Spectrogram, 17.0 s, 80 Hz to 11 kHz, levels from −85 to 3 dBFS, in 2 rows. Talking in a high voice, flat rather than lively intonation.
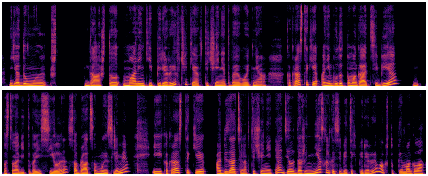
No: high, 195 Hz; average, 3.7 semitones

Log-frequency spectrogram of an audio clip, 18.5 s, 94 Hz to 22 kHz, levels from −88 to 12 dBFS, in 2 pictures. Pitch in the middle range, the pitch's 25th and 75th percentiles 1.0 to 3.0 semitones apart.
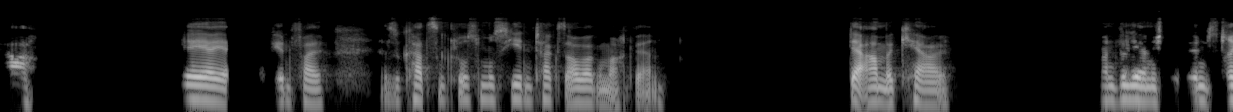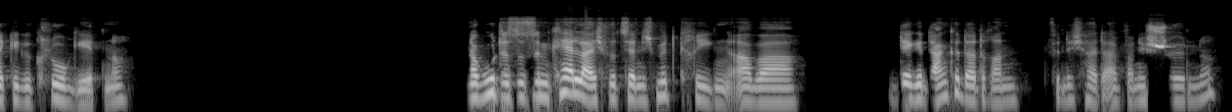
Yes: medium, 170 Hz; average, 2.7 semitones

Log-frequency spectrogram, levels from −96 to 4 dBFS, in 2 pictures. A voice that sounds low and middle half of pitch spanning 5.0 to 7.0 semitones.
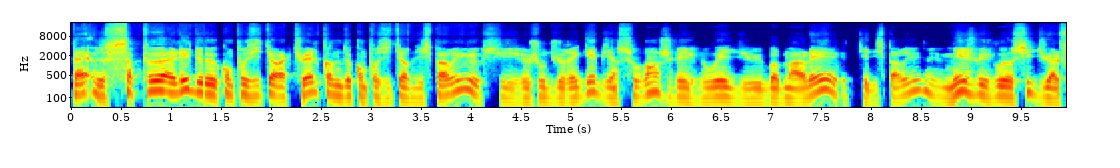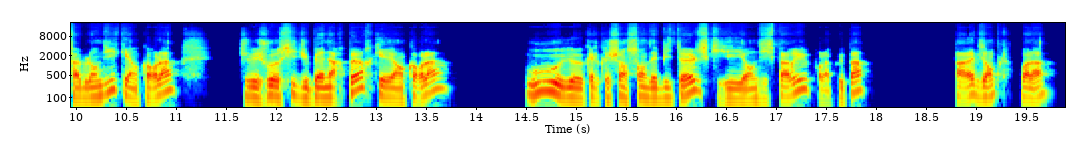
Yes: low, 110 Hz; wide, 5.6 semitones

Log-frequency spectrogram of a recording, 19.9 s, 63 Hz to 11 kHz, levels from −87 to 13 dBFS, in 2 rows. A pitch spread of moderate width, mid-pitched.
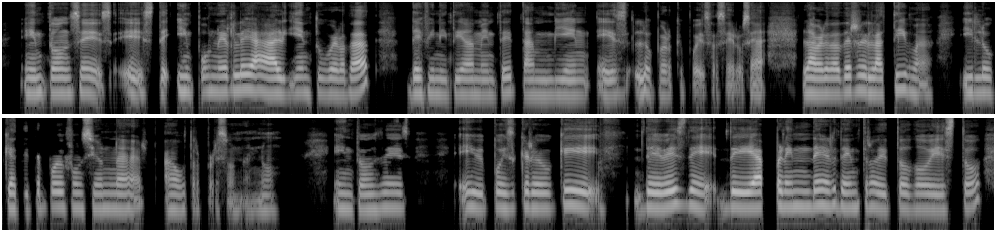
No: narrow, 1.8 semitones; medium, 175 Hz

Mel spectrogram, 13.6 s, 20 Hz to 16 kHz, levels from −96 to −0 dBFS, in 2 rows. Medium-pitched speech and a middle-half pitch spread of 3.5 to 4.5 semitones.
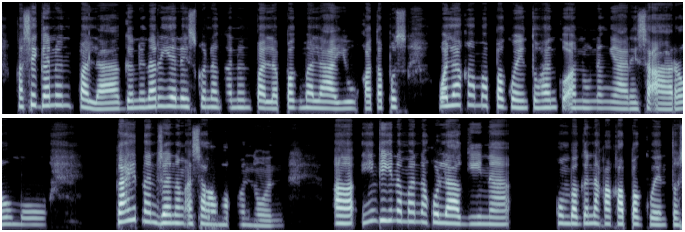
No: high, 240 Hz; average, 4.1 semitones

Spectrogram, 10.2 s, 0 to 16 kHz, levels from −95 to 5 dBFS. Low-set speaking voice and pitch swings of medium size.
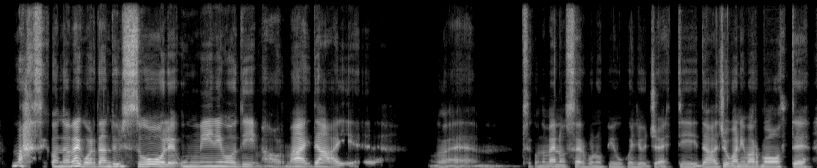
No: medium, 180 Hz; average, 4.0 semitones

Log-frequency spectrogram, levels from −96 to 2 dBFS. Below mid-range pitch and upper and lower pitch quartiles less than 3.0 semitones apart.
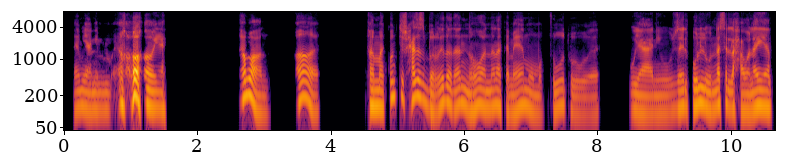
No: low, 125 Hz; average, 3.7 semitones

